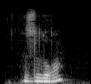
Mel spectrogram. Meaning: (noun) 1. evil, bad, wrong 2. harm 3. malice, rage, anger, grudge; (adjective) short neuter singular of злой (zloj)
- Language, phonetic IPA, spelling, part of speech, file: Russian, [zɫo], зло, noun / adjective, Ru-зло.ogg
